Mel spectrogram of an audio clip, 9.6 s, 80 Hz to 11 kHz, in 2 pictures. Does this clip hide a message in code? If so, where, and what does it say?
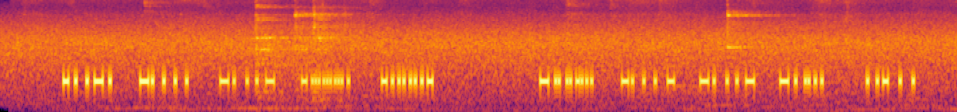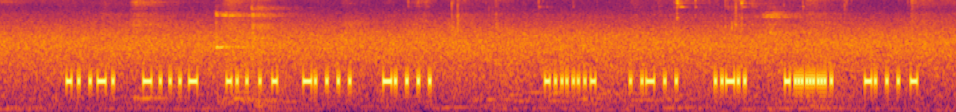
Yes: Hellschreiber (Feld-Hell, 122.5 baud) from 0.3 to 9.4 s, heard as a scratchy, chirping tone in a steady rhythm, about 980 Hz, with the noise of a restaurant. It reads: 4LW6O RUWKY 4NVLL OTI6U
